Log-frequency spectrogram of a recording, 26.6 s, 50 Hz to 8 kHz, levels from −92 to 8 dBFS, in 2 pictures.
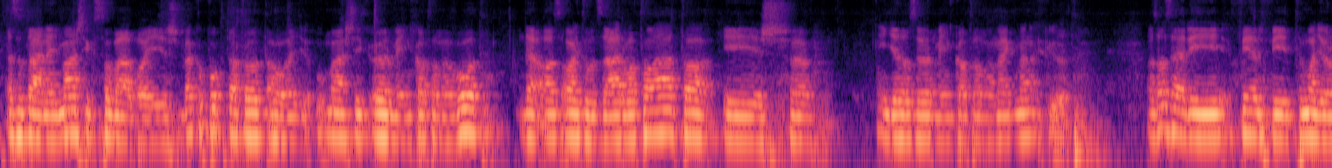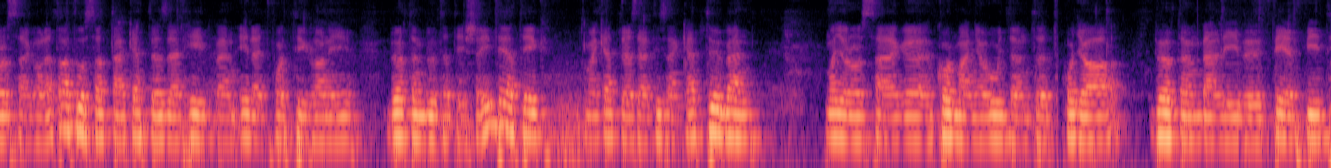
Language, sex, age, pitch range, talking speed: Hungarian, male, 20-39, 120-135 Hz, 100 wpm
